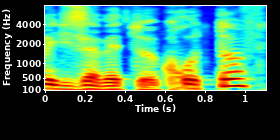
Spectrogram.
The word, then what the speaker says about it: Elisabeth Krotoff: Bonjour Elisabeth Krotoff, d'abord j'espère que c'est bien comme ça qu'on prononce votre nom. – Tout à fait.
